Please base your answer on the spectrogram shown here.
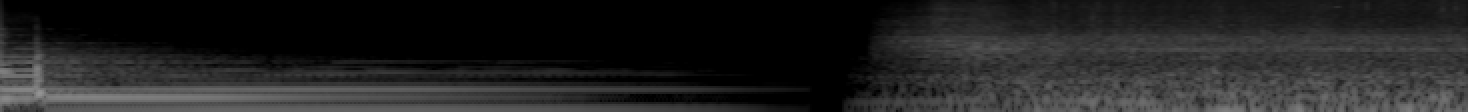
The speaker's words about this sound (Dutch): We rijden door de Veluwe. Het is zonnig en we zoeven door het typische landschap dwars door de weelderige bossen.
